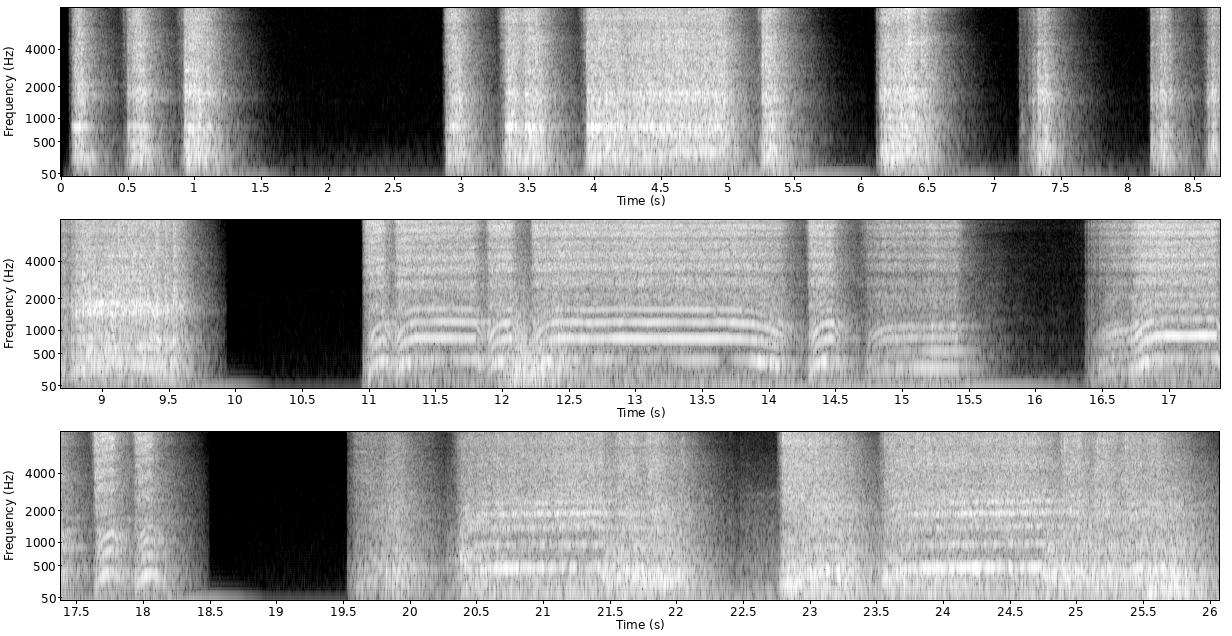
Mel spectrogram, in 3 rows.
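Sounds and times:
pneumatic impact wrench under light load: 0:00.1 - 0:01.3, 0:02.9 - 0:07.6, 0:08.2 - 0:09.8, 0:11.0 - 0:15.7, 0:16.4 - 0:18.4, 0:19.6 - 0:26.0.

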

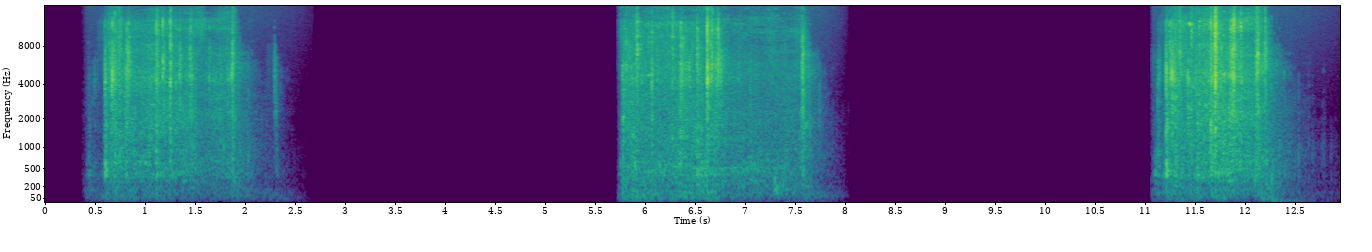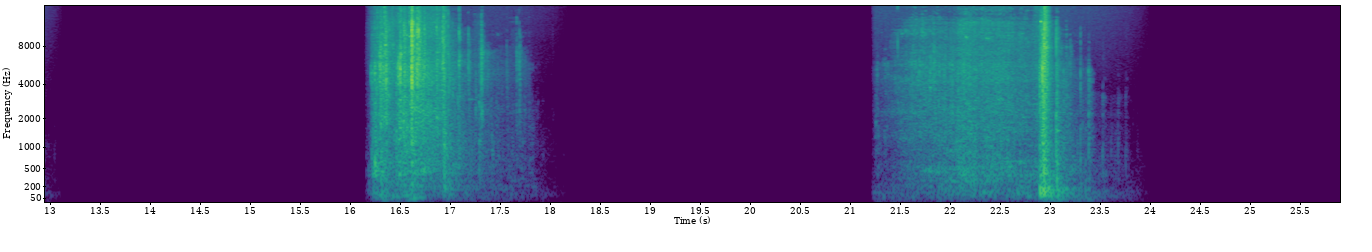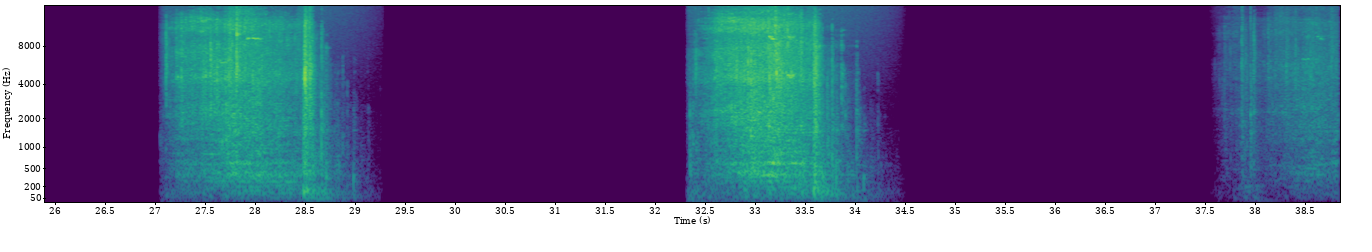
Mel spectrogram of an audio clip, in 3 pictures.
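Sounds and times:
sliding doors opening and closing: 0:00.6 - 0:02.3, 0:05.8 - 0:07.9, 0:11.3 - 0:12.5, 0:21.5 - 0:23.4, 0:27.2 - 0:29.0, 0:32.4 - 0:34.2.

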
